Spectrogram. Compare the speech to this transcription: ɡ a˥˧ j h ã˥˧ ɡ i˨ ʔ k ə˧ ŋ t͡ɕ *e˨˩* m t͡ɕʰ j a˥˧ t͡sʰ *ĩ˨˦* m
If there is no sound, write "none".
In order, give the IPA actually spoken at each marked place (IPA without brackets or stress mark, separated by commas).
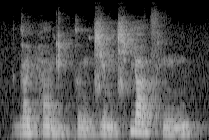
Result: e˧, ĩ˨˦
